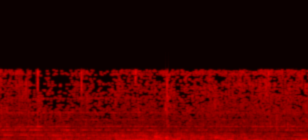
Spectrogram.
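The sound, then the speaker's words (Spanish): Steady rain pours down on a wet street where a car is parked, a constant dense hiss with a deep rumble underneath, like thunder rolling through the downpour. No voices are heard. “Un coche está aparcado en una calle mojada por la lluvia.”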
